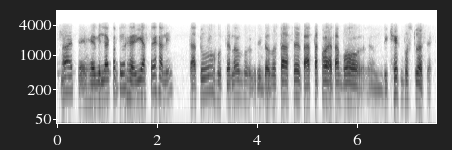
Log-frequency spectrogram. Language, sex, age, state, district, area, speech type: Assamese, male, 60+, Assam, Dibrugarh, rural, conversation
